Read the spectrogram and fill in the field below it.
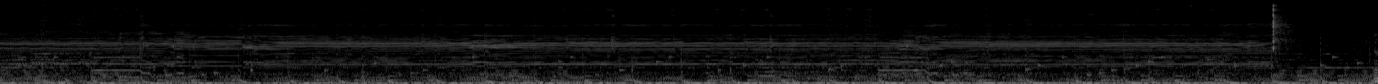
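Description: Electric hair clippers buzz steadily close up while cutting hair over a comb, a constant bright hum with faint rhythmic ticks of passes through the hair, ending with a brief click.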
